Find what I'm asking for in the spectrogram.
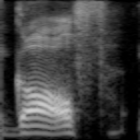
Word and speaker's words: golf: And the one that I have a hard time with is the silent L, like in golf. – Uh-huh. – And most people, of course, just say golf, you know, but technically that's a silent L, is it not?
